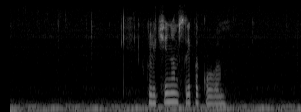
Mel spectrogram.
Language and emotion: Russian, neutral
